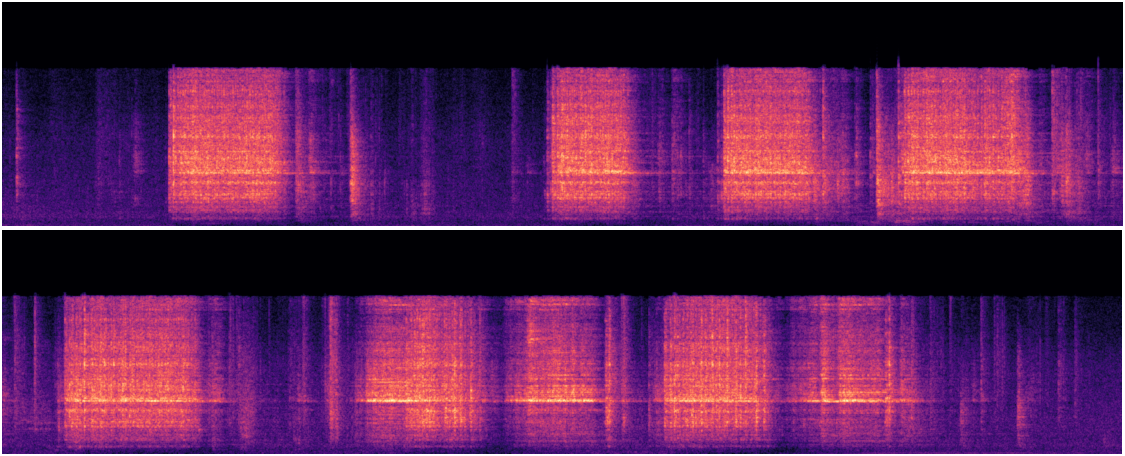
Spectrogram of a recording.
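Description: Hand-worked ratcheting lifting gear clicking in repeated bursts while the table saw hangs from it. There are about eight strokes, each about a second long, roughly a second and a half apart.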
